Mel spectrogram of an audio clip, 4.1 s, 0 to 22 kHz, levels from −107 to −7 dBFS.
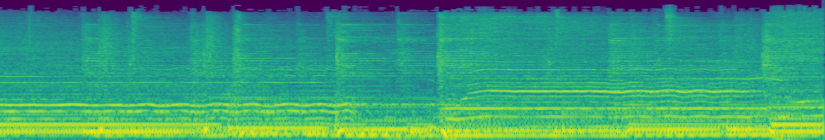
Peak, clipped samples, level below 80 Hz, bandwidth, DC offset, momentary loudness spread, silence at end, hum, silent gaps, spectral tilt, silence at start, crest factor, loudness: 0 dBFS; under 0.1%; -36 dBFS; 18 kHz; under 0.1%; 2 LU; 0 s; none; none; -5.5 dB/octave; 0 s; 14 dB; -15 LUFS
